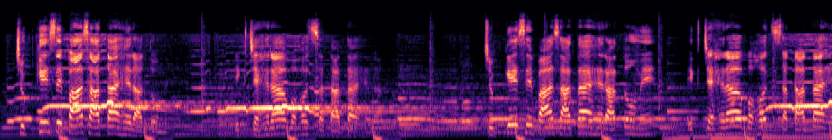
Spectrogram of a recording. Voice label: Sad Shayari Ringtone

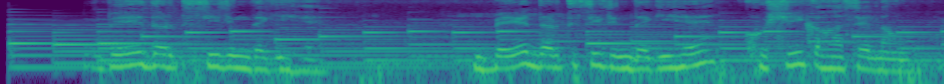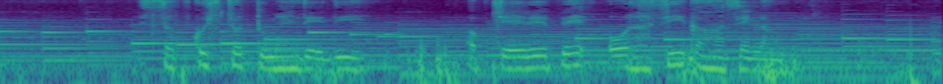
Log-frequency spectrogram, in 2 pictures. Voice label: Sad Shayari Ringtone

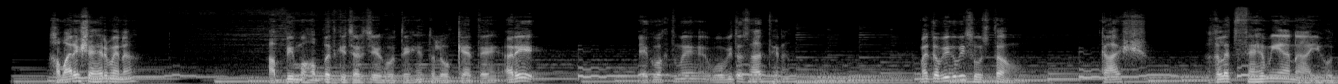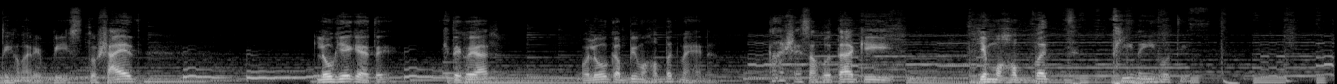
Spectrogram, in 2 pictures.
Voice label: Shayari Ringtone

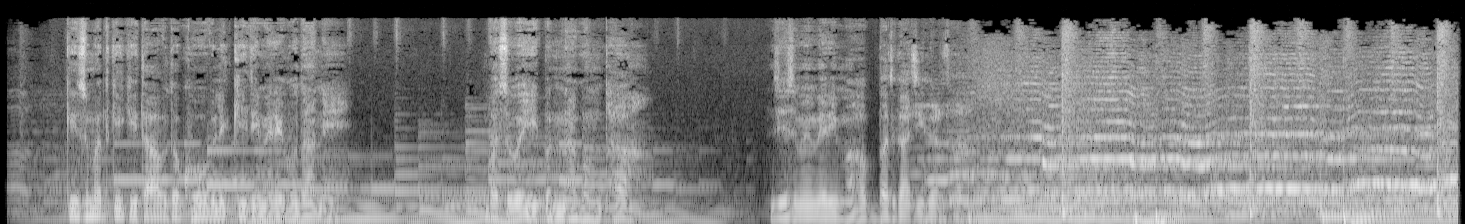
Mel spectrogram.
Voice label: Sad Shayari Ringtone

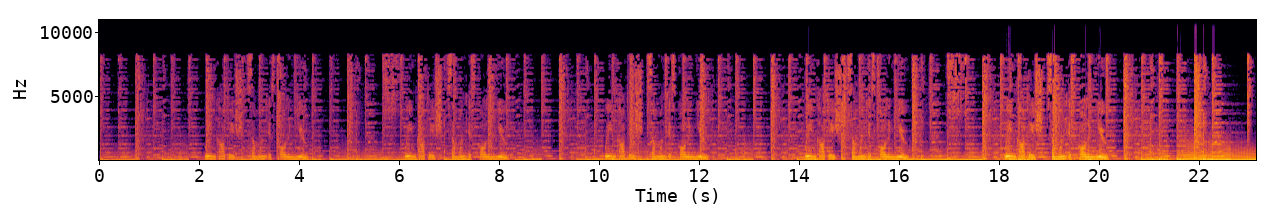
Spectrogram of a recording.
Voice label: Name Ringtone With Music

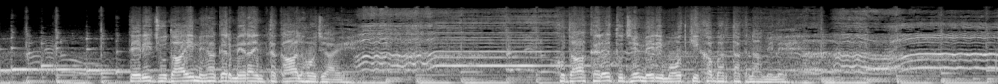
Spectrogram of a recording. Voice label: Heart Touching Shayari Ringtone

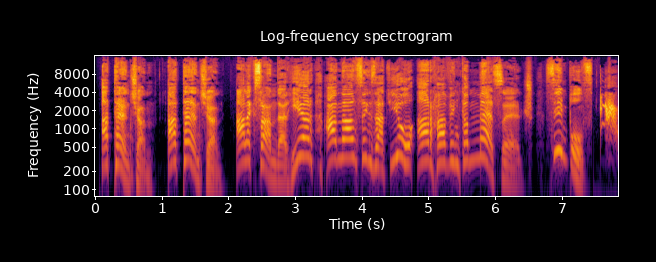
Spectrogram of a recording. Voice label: Atention Funny Ringtone

